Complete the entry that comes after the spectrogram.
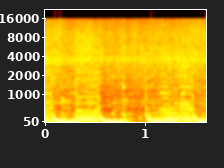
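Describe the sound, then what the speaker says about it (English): Bacon broken into pieces cooks in a dry pan with no oil, fat rendering into a steady, loud sizzle. Low swooping tones repeat roughly twice a second over the sizzle. "Take the bacon, just break it apart into the pan. Let that cook for a couple minutes."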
